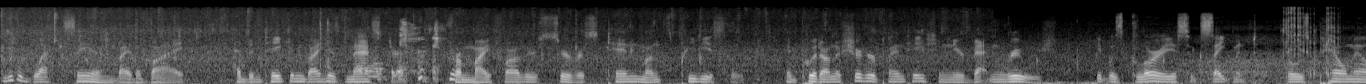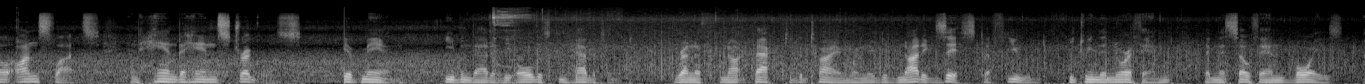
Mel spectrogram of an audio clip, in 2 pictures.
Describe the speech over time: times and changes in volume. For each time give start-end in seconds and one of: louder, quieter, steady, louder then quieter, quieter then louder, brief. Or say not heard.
0.0-27.2 steady.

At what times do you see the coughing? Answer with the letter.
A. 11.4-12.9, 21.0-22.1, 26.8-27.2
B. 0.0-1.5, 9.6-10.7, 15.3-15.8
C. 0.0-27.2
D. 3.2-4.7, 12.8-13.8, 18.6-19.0
D.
